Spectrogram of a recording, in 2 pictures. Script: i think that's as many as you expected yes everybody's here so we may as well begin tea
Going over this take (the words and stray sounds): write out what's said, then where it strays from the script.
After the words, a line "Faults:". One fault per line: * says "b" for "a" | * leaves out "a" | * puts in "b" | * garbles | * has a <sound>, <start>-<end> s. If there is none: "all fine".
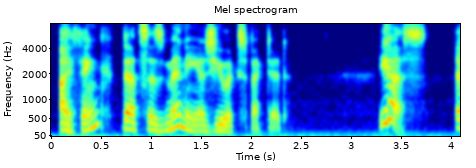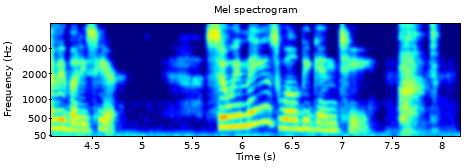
i think that's as many as you expected yes everybody's here so we may as well begin tea
Faults:
* has a sniff, 7.5-8.0 s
